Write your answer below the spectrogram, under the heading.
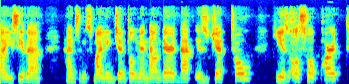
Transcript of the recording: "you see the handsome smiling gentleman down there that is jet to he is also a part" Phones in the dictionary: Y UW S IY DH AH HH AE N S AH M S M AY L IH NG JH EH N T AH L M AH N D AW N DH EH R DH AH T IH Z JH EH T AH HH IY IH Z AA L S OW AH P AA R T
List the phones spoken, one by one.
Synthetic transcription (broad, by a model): Y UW S IY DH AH HH AE N S AH M S M AY L IH NG JH EH N T AH L M AH N D AW N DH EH R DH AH T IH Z JH EH T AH HH IY IH Z AA L S OW AH P AA R T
